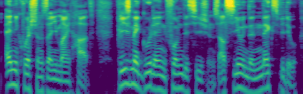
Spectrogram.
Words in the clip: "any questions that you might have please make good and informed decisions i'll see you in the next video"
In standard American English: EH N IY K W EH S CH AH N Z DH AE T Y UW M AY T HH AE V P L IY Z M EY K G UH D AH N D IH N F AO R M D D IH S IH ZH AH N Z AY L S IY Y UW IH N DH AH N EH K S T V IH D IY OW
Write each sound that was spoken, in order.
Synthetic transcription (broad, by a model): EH N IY K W EH S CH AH N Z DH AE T Y UW M AY T HH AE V P L IY Z M EY K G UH D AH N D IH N F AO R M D D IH S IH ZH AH N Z AY L S IY Y UW IH N DH AH N EH K S T V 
